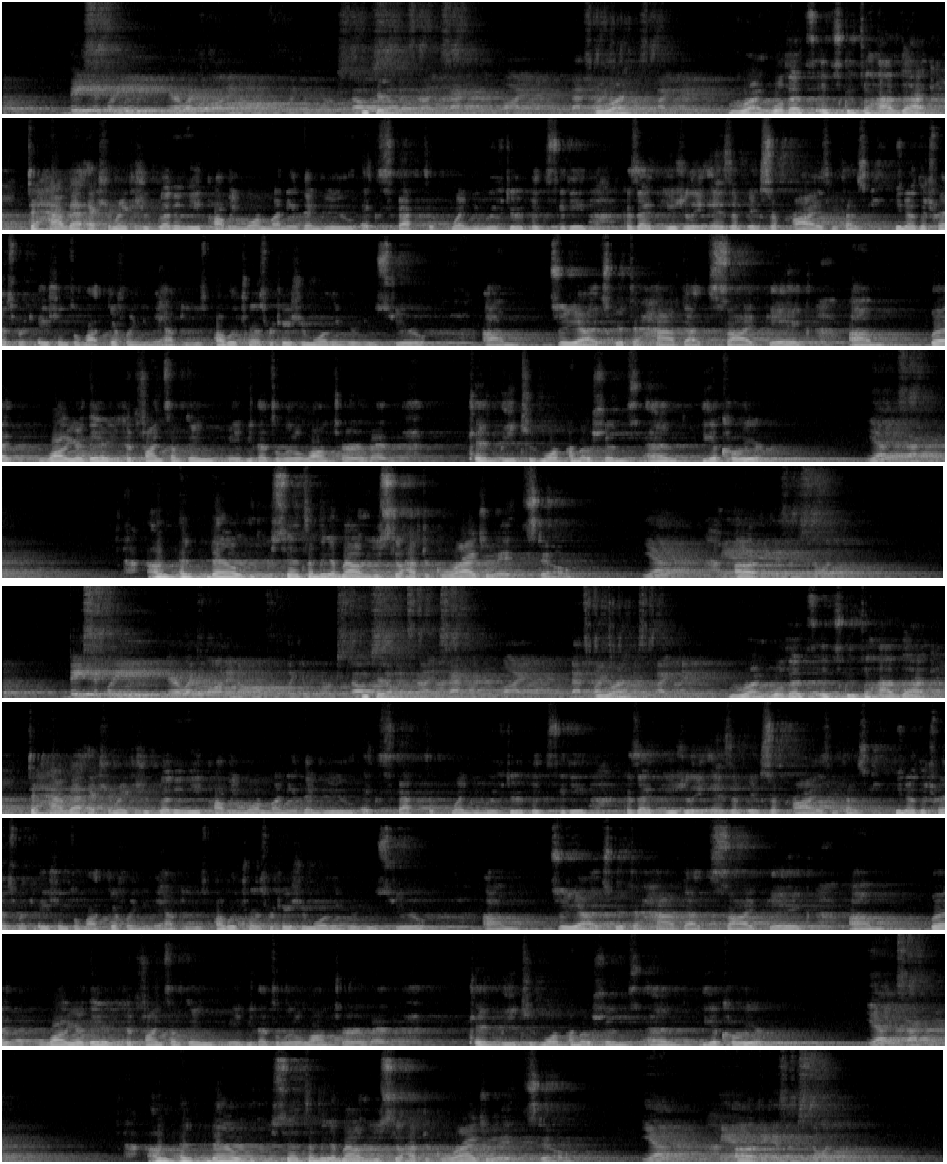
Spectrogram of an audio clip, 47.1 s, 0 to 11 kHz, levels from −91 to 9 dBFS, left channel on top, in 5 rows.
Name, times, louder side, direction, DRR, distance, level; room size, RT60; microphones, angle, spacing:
voice 1, 0.6-7.1 36.9-37.9 44.1-44.5 44.9-46.0, right 1 dB, 90° right, -3 dB, 5.0 m, -38 dB
voice 2, 3.6-3.9 5.9-6.3 7.3-13.5 13.9-18.1 18.4-23.1 23.7-24.0 24.4-27.7 28.2-28.4 28.6-32.5 33.0-35.9 38.9-42.8 43.1-43.4 44.8-45.3, left 2 dB, 45° left, 3 dB, 0.9 m, -32 dB
30.0 x 24.0 x 8.0 m, 2.4 s
head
